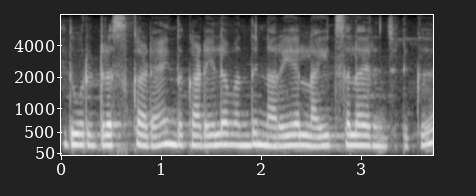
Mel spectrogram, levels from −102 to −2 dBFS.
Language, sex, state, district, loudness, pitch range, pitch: Tamil, female, Tamil Nadu, Nilgiris, -16 LUFS, 210-230 Hz, 220 Hz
